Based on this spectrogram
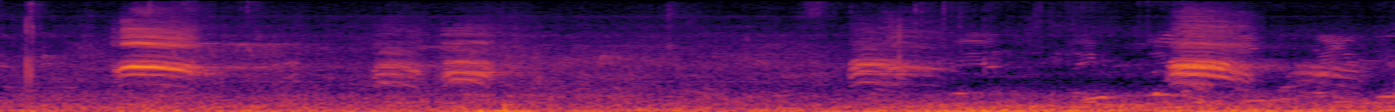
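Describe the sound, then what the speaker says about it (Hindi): Crows caw repeatedly in a park at evening, harsh calls arriving in scattered bursts over a constant low rumble of background noise, with some talk in the background. "यहाँ पर कव्वों ने इतना शोर मचाया हुआ है, शाम का टाइम है।"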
